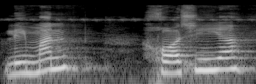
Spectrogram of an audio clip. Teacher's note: खौ को मोटा पढ़ा और बाकी हरूफ जो हैं वो नॉर्मल होंगे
